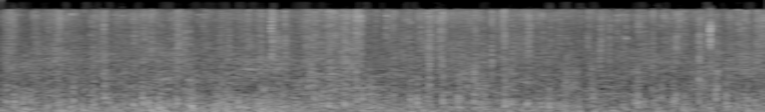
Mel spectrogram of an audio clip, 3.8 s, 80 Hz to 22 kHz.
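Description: Standardbred horses at the start of the 2019 Hambletonian harness race, a dense rapid drumming of hooves with broad rumbling crowd and track noise, steady and loud throughout.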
